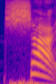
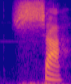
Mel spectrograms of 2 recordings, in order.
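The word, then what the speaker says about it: siya: be pronounced CA but it's actually pronounced Sha Sha there are some regions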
